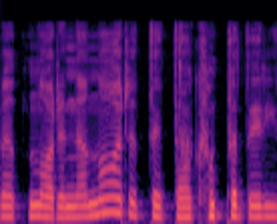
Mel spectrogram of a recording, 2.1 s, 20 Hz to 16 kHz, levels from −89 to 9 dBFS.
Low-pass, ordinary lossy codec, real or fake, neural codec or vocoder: 10.8 kHz; MP3, 96 kbps; real; none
